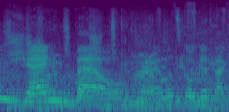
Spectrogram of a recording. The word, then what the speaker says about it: Zhang Bao: Zhang Bao.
